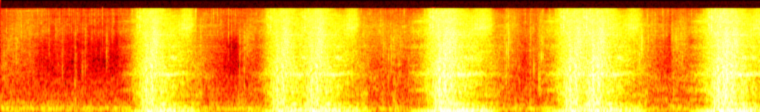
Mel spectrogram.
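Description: Heavy blasts boom one after another.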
